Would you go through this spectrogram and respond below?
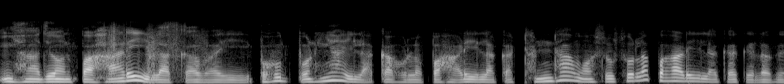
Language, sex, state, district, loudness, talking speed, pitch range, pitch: Bhojpuri, male, Bihar, Muzaffarpur, -21 LUFS, 145 wpm, 110-135 Hz, 120 Hz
